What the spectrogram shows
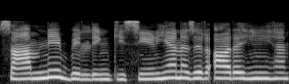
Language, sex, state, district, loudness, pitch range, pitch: Hindi, female, Jharkhand, Ranchi, -12 LUFS, 250-285 Hz, 275 Hz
